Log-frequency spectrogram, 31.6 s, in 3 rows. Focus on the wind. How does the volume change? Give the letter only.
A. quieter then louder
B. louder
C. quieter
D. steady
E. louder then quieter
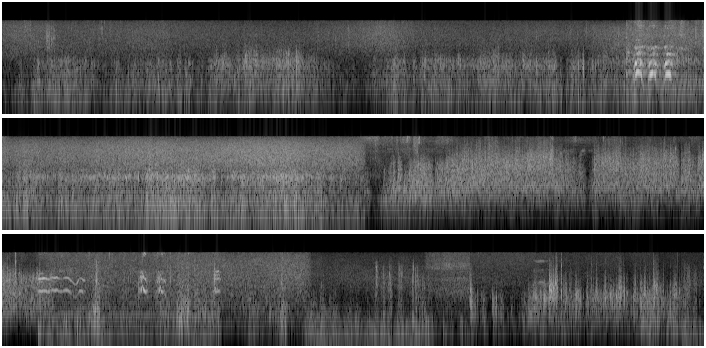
E.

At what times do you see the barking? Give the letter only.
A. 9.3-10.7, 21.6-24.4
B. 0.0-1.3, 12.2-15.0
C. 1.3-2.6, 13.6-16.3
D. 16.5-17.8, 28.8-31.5
A.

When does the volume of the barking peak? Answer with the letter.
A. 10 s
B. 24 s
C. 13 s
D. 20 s
A.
